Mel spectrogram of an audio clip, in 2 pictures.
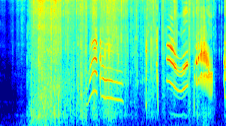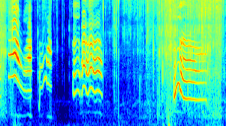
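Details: Laughing parrot, "haa haa ha": a rapid run of varied squawks, some swooping down, some rising, some quavering, packed closely together, followed by one longer downslurred call; faint background rustle.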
